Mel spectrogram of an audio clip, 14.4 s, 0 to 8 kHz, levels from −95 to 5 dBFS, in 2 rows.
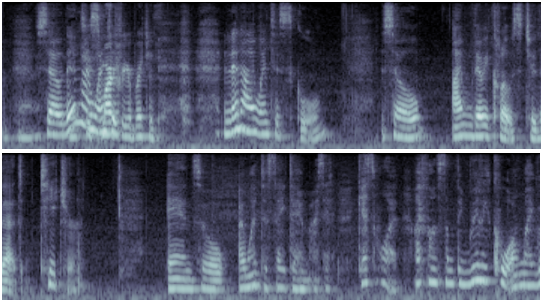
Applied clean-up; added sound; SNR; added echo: none; none; none; none.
